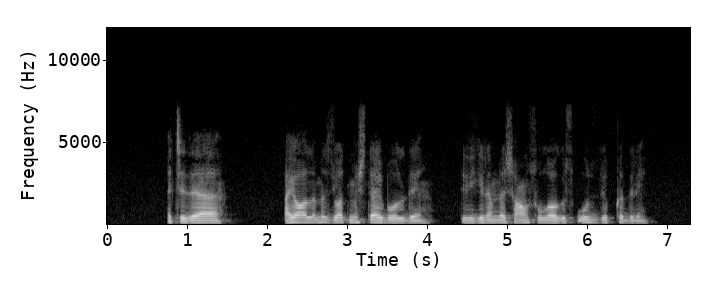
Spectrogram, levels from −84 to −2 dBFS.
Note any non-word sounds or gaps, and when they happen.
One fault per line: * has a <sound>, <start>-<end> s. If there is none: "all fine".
all fine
